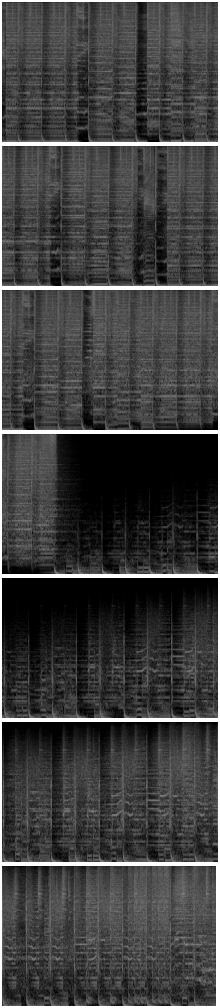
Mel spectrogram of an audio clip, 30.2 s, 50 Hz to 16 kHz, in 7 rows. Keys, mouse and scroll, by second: 2.2 KP_0, 4.0 alt+h, 14.0 shift+z.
